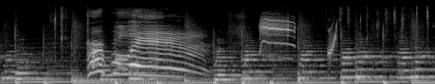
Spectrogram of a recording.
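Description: Bouncy children's cartoon music with high, squeaky cartoon sound effects over it: a long falling squeal about a second in, then a short high whistle near three seconds and a quick rising chirp.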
